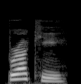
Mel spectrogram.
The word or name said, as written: brucie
